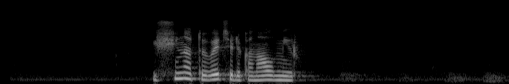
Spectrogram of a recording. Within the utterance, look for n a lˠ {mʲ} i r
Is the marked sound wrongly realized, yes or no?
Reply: no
